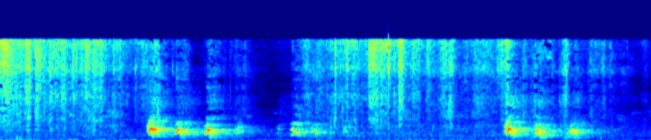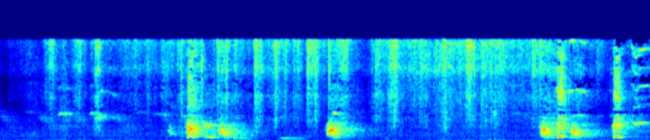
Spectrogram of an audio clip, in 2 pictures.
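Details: A female American Pit Bull Terrier on a rabbit hunt, worked up by a rabbit: short hoarse barks and yips in clusters every few seconds, with rustling outdoor background.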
